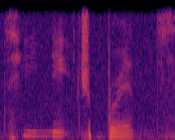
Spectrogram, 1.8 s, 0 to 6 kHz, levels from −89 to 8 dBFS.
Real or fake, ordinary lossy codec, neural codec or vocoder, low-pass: real; Opus, 64 kbps; none; 5.4 kHz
